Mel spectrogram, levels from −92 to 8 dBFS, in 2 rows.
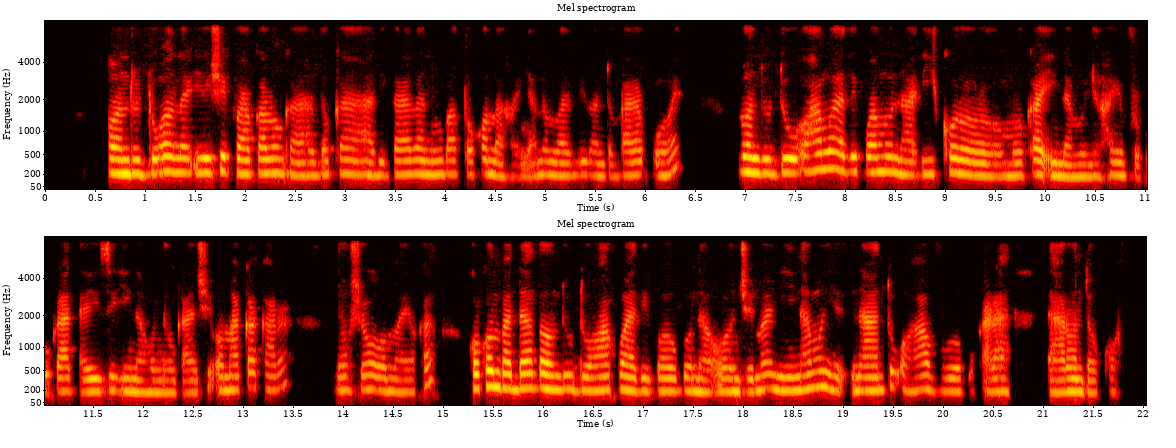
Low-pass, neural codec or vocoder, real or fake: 7.2 kHz; codec, 24 kHz, 0.9 kbps, WavTokenizer, medium speech release version 2; fake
